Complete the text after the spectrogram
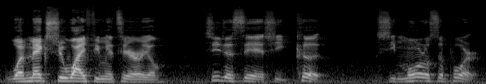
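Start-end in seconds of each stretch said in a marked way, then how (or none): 0.1-1.6 louder mocking repeat of the host's question; pointed loud repeat. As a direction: repeat it back with emphasis. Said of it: "You hear the".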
